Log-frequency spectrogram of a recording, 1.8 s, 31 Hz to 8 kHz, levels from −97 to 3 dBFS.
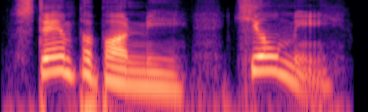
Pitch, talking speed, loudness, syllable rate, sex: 160 Hz, 165 wpm, -18 LUFS, 4.1 syllables/s, male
